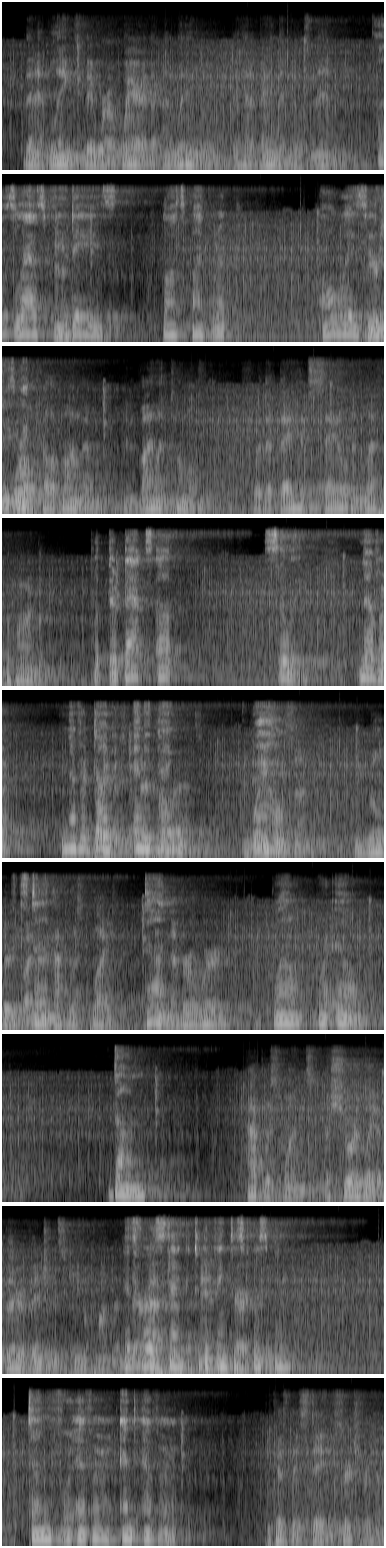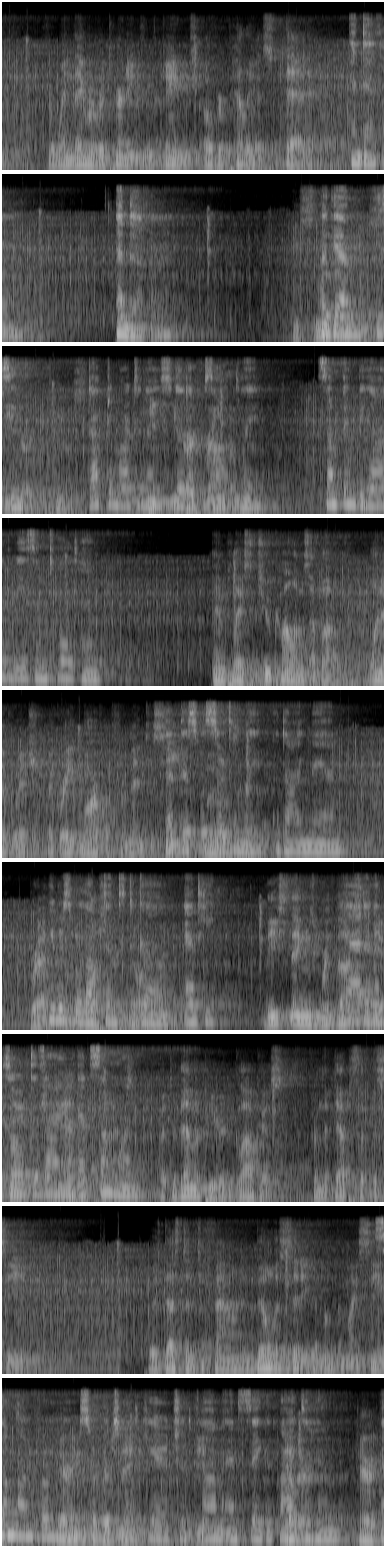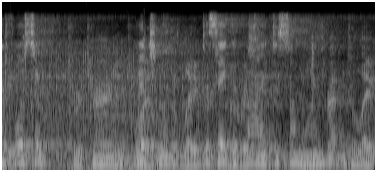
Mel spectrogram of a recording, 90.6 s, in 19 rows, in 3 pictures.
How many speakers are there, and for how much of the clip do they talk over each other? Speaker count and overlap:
2, about 29%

